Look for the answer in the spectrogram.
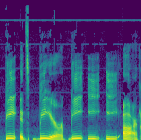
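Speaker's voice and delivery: "beer" said slowly with a clear "ee" and then spelled "B E E R" letter by letter; careful spelling out. Shown as a demonstration. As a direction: slowly spell out "B E E R" so nobody hears "bear". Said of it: "A bear or a beer?".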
